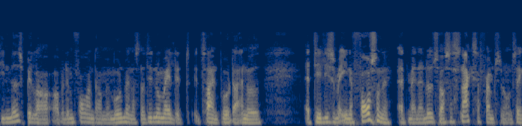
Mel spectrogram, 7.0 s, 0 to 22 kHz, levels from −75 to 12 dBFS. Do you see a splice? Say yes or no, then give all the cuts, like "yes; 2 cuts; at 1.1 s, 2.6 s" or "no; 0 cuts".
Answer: no; 0 cuts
